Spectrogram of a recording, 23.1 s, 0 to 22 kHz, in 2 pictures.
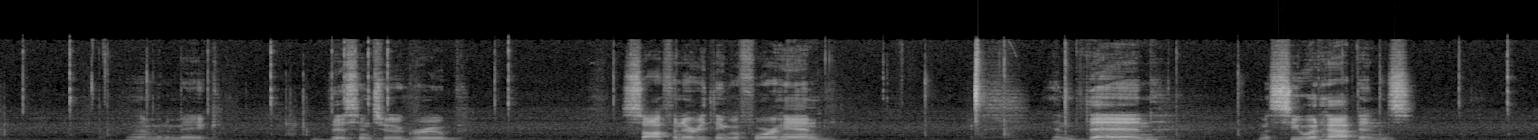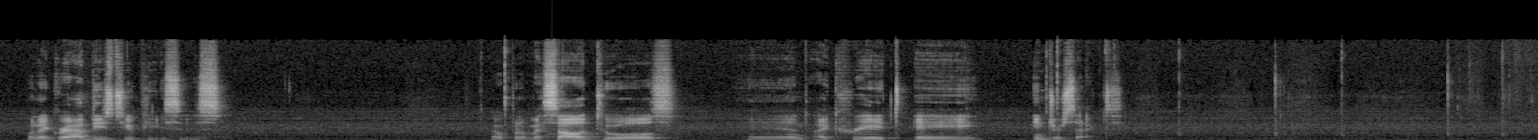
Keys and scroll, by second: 2.4 space, 8.1 ctrl+s.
